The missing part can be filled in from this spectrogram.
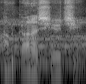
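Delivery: hushed, muttered whisper under the breath. Voicing a character answering a plea not to shoot: muttered under his breath. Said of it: "Just under his breath".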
